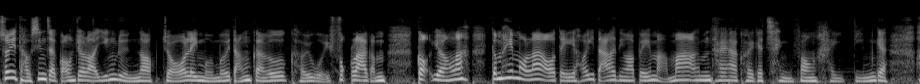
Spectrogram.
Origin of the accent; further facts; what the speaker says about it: Taiwan; 喂，你好啊，我系台湾人嚟噶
